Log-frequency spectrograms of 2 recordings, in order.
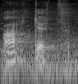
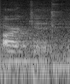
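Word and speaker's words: Arket: I was right AR in Sweden we say aret in America we would say arit in Denmark I don't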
